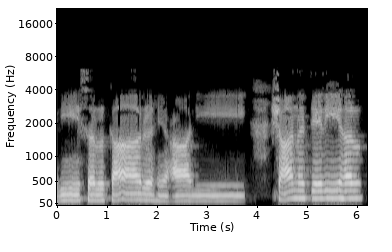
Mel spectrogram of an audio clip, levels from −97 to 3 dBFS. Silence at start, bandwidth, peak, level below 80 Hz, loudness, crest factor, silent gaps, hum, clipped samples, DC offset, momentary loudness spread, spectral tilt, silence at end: 0 s; 6.2 kHz; -4 dBFS; -54 dBFS; -18 LUFS; 16 dB; none; none; under 0.1%; under 0.1%; 10 LU; -5.5 dB/octave; 0.1 s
